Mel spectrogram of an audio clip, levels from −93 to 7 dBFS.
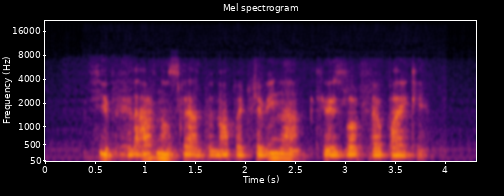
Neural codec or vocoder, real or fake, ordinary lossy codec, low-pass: vocoder, 44.1 kHz, 128 mel bands, Pupu-Vocoder; fake; Opus, 24 kbps; 19.8 kHz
